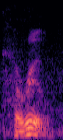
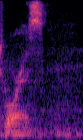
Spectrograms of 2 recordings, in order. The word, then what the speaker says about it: Horus: the god horus and apparently his name was pronounced hero and not pronounced taurus and this other uh individual there's a youtube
